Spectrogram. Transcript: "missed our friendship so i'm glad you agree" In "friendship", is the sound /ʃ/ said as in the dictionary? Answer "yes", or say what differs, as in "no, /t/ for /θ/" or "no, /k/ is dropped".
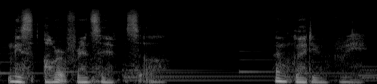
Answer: no, /s/ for /ʃ/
